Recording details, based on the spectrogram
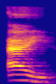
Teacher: أينما تكونوا يدرككم الموت ولو كنتم في بروج مشيدة. أي Hamza is very sharp. Fatha open jaws attached with ya. Make it long, make it soft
